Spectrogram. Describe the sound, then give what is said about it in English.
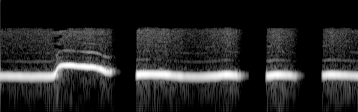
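A human voice imitating a mourning dove's call: four hollow, whistled coos, the first swelling upward then sliding back down, followed by three steady, lower coos split by brief silences. “it's basically me saying a bird, like, you know, "Morning dove," and then going,”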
